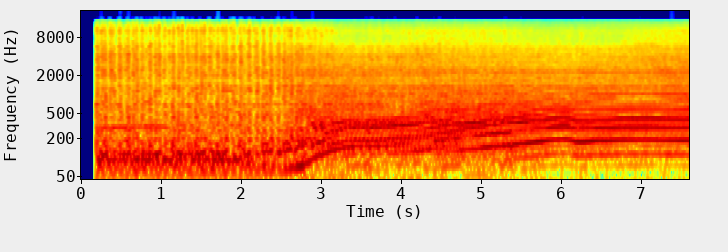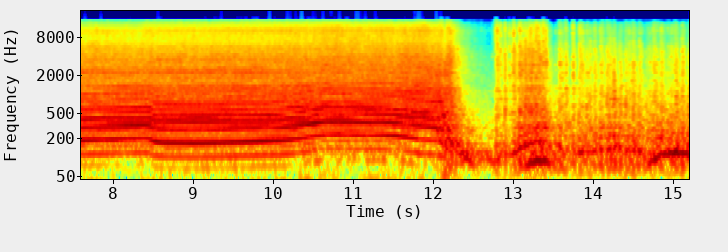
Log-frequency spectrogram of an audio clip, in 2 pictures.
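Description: Car engine running loud, revving up about three seconds in, rising in pitch, holding, dipping and climbing again, then dropping away suddenly about twelve seconds in, leaving a quieter low hum.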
